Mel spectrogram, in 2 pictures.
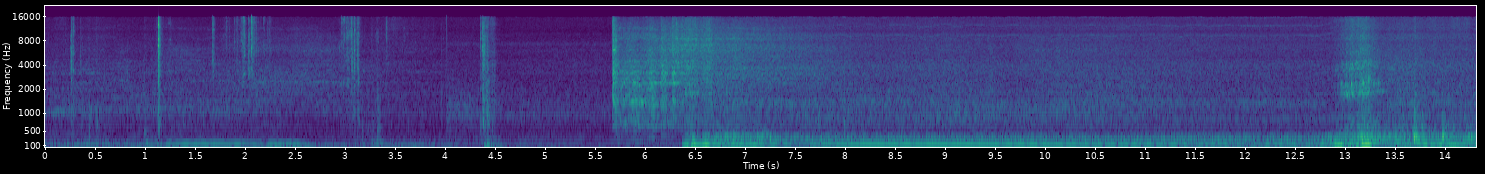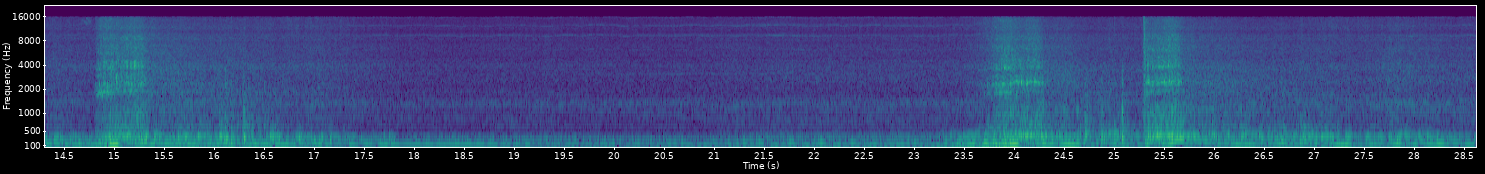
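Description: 2000 Ford Mustang GT's 4.6-litre V8 heard from behind the car through a cat-back exhaust with new 2.5-inch Thrush welded mufflers. The engine starts about six seconds in and settles into a steady idle, broken by four quick throttle blips: two around the middle and two near the end.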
